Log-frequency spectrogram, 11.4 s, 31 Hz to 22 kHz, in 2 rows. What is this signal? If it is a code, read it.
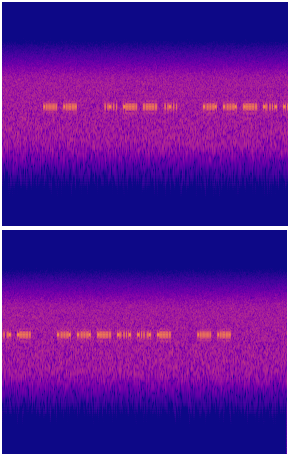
Hellschreiber (Feld-Hell, 122.5 baud), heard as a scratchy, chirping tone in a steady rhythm, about 1020 Hz, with radio static. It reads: CQ TEST AA5WMB AA5WMB CQ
